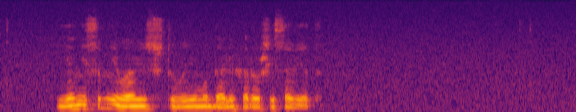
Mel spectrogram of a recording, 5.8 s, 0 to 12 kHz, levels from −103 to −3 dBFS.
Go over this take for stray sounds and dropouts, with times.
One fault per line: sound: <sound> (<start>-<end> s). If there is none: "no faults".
no faults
